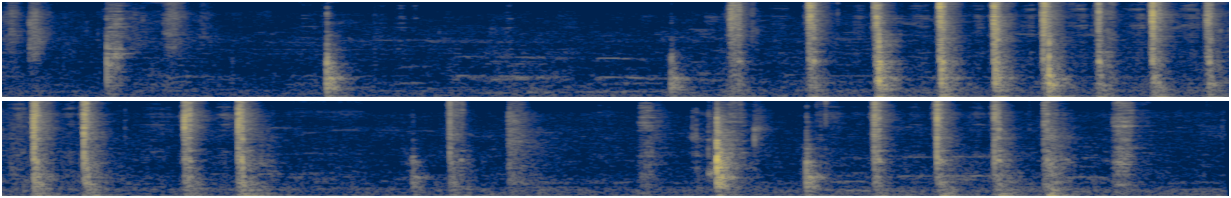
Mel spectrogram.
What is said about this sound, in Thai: คนชอบเผ็ดก็หั่นไปเลยครับสามสี่เม็ดใส่ไปเลย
